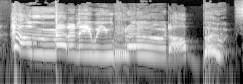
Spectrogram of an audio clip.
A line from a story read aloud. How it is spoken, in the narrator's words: he howled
